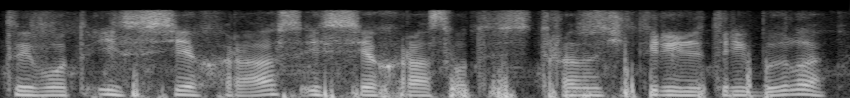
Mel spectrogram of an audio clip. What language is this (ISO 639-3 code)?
rus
